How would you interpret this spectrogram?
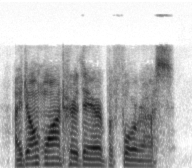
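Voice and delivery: usual speaking voice

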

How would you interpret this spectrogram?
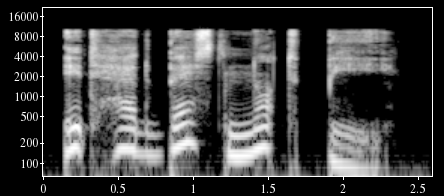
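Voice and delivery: sugary, sickly sweet tone with venom underneath. Cavendish replies to Espira's offer to button up, in a poisonously sweet tone. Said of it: "in a poisonously sweet tone".

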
